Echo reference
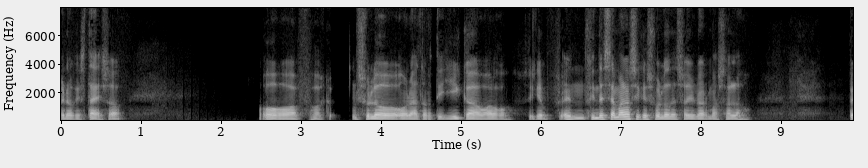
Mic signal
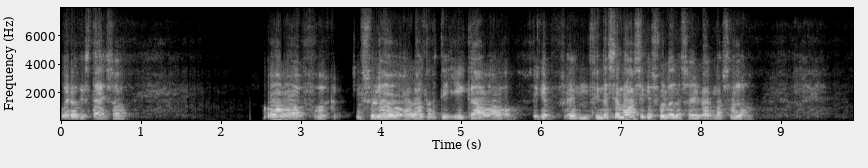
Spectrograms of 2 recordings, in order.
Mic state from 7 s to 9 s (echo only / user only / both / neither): echo only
